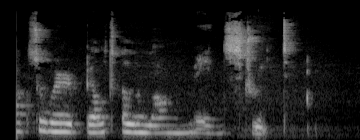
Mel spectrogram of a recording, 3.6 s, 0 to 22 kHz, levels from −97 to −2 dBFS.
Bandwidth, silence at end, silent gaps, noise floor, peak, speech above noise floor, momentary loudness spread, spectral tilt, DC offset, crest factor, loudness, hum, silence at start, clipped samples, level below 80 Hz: 15.5 kHz; 0.5 s; none; -72 dBFS; -14 dBFS; 38 dB; 16 LU; -1.5 dB/octave; under 0.1%; 22 dB; -33 LUFS; none; 0.15 s; under 0.1%; -80 dBFS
